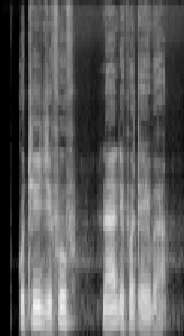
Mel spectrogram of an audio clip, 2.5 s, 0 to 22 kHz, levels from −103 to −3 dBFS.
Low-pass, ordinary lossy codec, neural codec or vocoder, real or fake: none; none; none; real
